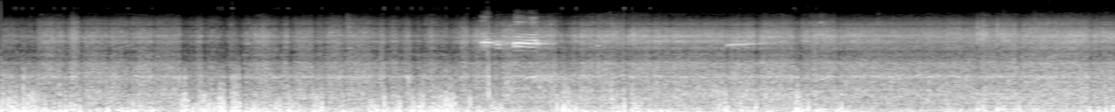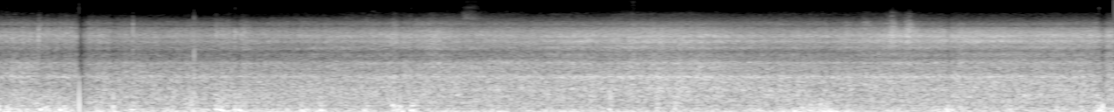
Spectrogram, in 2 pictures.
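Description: Passenger train running, heard from inside a carriage at the window: a steady rumble of wheels on the rails.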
